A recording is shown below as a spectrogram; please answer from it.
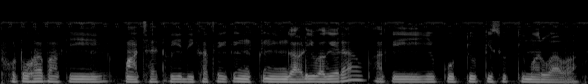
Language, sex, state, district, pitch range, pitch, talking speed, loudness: Chhattisgarhi, male, Chhattisgarh, Korba, 120-130 Hz, 125 Hz, 165 wpm, -38 LUFS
